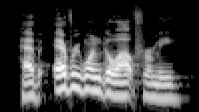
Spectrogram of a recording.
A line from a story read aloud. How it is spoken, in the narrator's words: Joseph could not control himself before all of those who stood by him, and he cried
